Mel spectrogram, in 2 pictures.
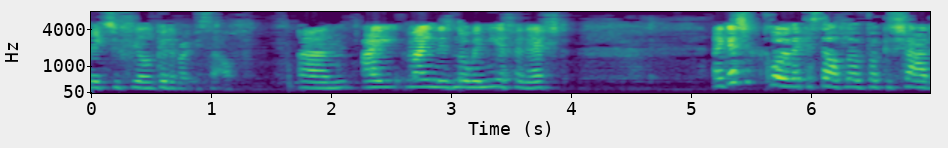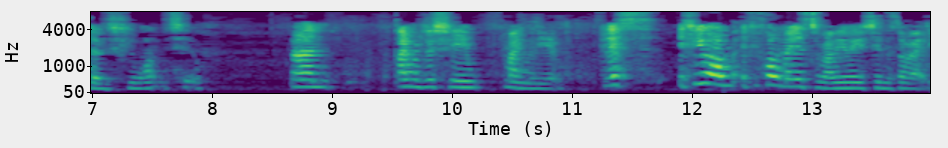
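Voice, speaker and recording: Fairly quick delivery with big swings in loudness, long and frequent pauses, ordinary pitch variation, and noticeable background noise. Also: woman, fairly high pitch for a woman. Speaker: pagan vlogger. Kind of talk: casual vlog. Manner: fast.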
